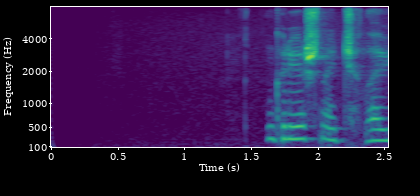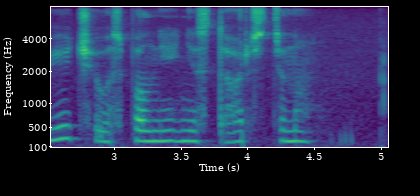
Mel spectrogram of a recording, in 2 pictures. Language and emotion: Russian, sad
